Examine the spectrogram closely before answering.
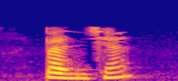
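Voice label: "本钱", Mandarin Chinese; hsk; chinese-flashcards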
